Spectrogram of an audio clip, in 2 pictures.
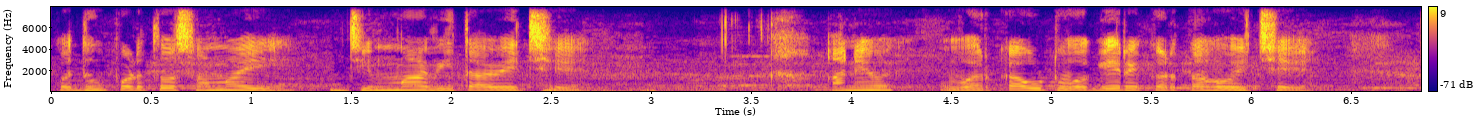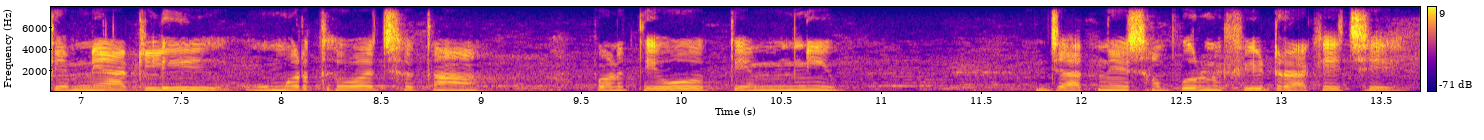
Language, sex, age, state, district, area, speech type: Gujarati, male, 18-30, Gujarat, Valsad, rural, spontaneous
